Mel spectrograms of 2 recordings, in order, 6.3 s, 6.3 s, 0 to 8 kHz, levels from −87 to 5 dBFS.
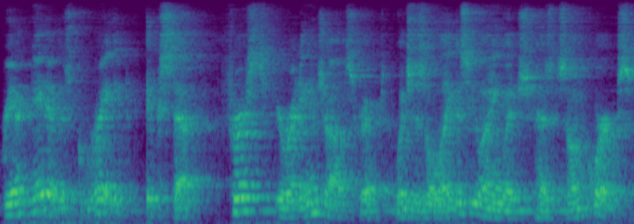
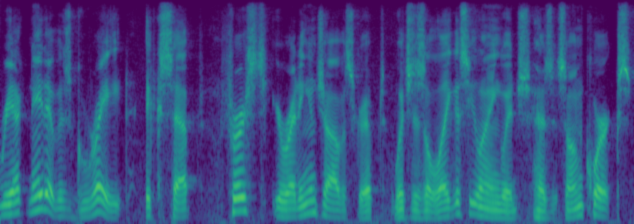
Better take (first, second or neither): second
